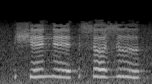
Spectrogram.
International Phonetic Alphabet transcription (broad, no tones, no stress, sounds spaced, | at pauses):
ʃ ɛ ŋ ɛ | s ɐ z ə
